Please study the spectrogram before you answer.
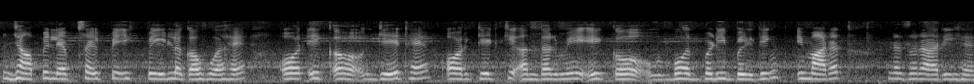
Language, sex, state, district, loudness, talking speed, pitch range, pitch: Hindi, female, Andhra Pradesh, Visakhapatnam, -17 LUFS, 185 wpm, 235-265 Hz, 255 Hz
